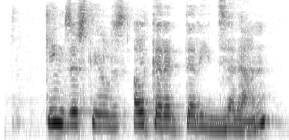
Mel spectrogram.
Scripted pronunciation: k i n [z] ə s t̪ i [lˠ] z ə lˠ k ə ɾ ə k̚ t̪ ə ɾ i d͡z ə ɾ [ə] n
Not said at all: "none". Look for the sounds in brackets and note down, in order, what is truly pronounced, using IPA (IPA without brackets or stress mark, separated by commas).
z, lˠ, a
